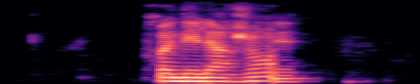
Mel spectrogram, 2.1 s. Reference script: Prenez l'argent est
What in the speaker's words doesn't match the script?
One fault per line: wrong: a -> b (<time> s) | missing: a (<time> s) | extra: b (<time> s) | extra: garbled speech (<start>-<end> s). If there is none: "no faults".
no faults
